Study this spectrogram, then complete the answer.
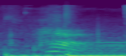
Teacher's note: When saying pet, notice how the tongue is positioned towards the front of the mouth while lips remain relaxed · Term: front vowel sound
